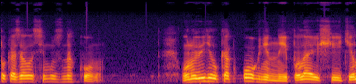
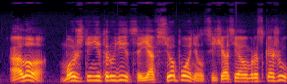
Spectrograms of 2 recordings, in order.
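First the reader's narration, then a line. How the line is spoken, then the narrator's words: Shouted. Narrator (Russian): крикнул доктор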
